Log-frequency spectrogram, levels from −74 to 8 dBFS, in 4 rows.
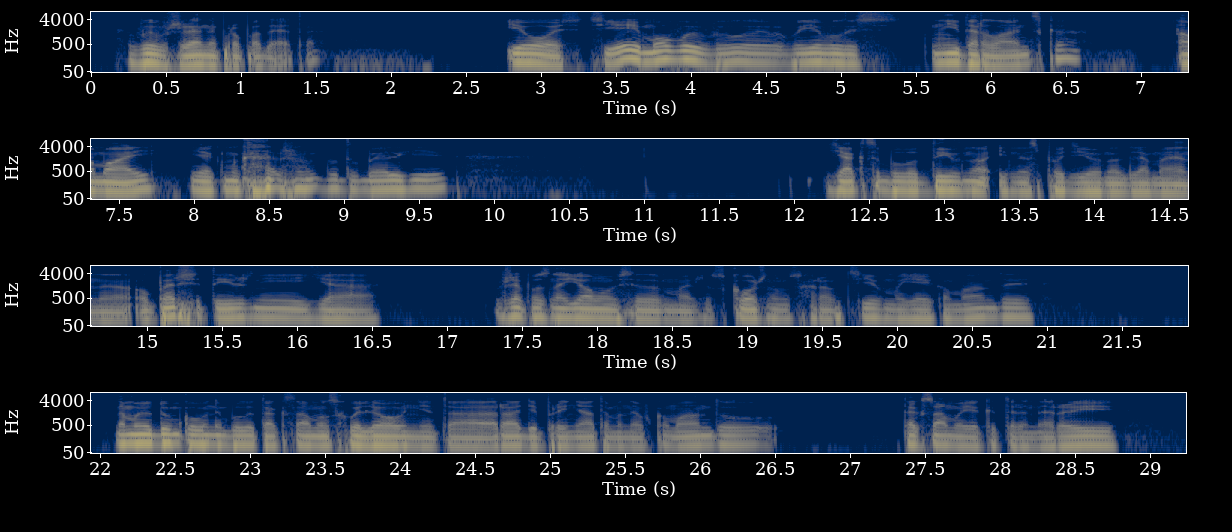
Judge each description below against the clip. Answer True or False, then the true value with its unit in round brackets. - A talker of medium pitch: False (100 Hz)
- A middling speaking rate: False (115 wpm)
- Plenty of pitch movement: False (3.0 semitones)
